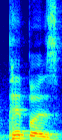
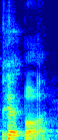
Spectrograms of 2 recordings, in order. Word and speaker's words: Pippa: And then he starts talking about Pippa, acting like he has no idea who she is, and does another classic Hasan move, getting her name intentionally wrong, calling her Pippin Picka. Because apparently mispronouncing people's names on purpose is a way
